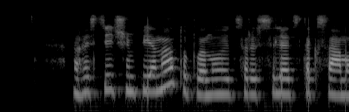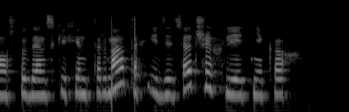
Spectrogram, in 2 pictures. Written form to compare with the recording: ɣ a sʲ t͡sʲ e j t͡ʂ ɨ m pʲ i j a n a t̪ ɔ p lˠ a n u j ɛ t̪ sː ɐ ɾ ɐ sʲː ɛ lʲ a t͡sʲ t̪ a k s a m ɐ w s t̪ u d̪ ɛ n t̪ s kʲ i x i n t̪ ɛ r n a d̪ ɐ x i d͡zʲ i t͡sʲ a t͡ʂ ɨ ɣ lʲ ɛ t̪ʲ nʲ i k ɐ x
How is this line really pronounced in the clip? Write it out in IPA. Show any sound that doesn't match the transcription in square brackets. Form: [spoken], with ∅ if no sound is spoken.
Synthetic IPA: ɣ a sʲ t͡sʲ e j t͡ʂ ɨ m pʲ i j a n a t̪ [u] p lˠ a n u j ɛ t̪ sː ɐ ɾ ɐ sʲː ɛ lʲ a t͡sʲ t̪ a k s a m ɐ w s t̪ u d̪ ɛ n t̪ s kʲ i x i n t̪ ɛ r n a [t̪] ɐ x i d͡zʲ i t͡sʲ a t͡ʂ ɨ [x] lʲ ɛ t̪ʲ nʲ i k ɐ x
